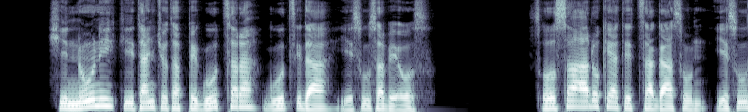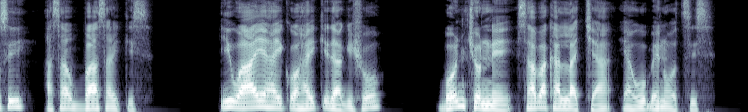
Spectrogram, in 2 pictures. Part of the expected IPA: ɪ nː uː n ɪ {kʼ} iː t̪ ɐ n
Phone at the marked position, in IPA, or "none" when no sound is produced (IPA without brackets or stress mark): k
